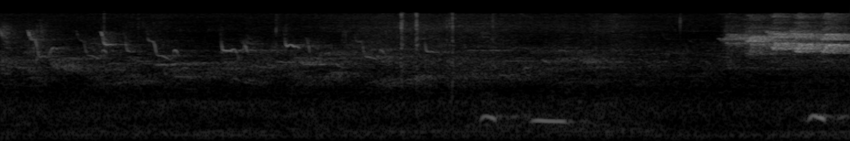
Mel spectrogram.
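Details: Common cuckoo recorded close up: a single falling two-note cu-coo, then the first note of another, beneath high thin chirps and twitters from other small birds.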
